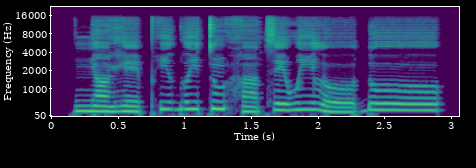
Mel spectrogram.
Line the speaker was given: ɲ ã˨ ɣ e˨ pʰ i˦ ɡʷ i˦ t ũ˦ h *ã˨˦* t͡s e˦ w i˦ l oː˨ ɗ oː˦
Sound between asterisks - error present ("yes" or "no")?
yes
